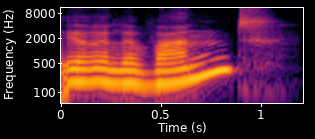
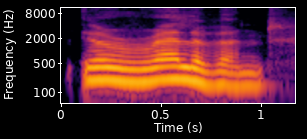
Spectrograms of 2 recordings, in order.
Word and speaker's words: irrelevant: So you can't say irrelevant. It's difficult to understand then in English. You need the stress and the beat goes on the second syllable here.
